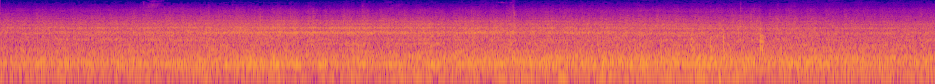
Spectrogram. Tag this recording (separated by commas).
Rail transport, Clickety-clack, Railroad car, Train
